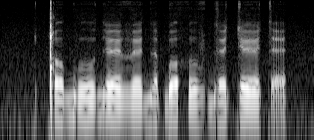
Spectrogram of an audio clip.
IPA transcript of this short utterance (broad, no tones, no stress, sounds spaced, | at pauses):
ǃ o b uː d̪ øː v øː d̪ œ ɓ o h uː v ɡ ø t ʏː t ɛ̰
